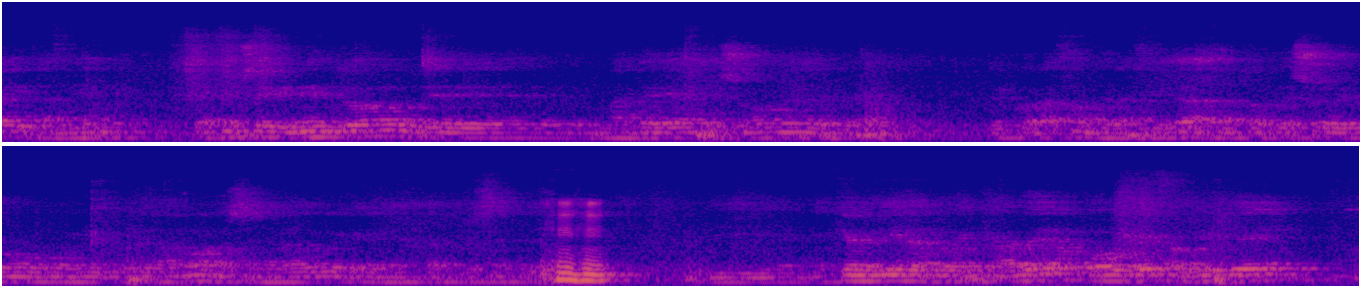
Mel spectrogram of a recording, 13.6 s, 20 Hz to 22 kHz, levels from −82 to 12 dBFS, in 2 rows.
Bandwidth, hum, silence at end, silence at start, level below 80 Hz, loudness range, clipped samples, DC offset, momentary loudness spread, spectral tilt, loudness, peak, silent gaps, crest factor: 16 kHz; none; 0 s; 0 s; -68 dBFS; 6 LU; under 0.1%; under 0.1%; 11 LU; -5.5 dB/octave; -41 LUFS; -18 dBFS; none; 24 dB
